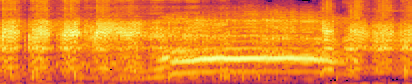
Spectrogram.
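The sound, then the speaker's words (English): A goat bleats loudly, one drawn-out, wavering cry lasting about a second, with no talking around it. “Goats don't speak English.”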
